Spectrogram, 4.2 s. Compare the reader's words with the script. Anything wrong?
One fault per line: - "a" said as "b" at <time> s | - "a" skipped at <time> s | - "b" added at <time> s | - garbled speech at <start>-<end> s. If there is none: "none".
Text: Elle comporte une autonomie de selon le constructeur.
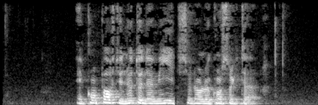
- "de" skipped at 2.3 s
